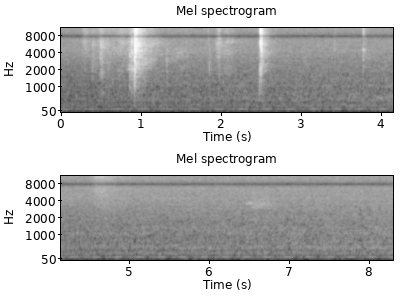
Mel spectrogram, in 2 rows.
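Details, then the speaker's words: Restored early-to-mid 1980s Four Seasons Venair Seville 36-inch spinner ceiling fan on a new 3-speed control, converted to ball-socket mounting: steady low motor hum, worse on high, amplified by the mounting; no wobble. "uh it makes a sound like the cheek mouting amplifies the the sound of the motor it makes like a hum hum hum sound like this it's really annoying on higher speeds but on low speed it's okay"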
